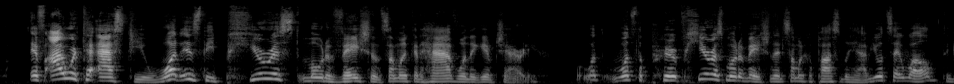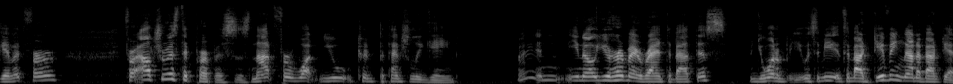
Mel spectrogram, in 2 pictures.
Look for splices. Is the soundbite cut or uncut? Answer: uncut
